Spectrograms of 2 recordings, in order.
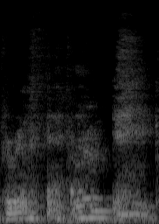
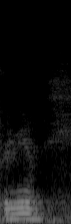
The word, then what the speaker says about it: Purim: Purim. Purim.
